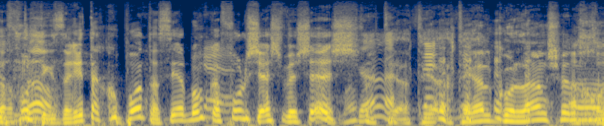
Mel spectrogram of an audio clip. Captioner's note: laugh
